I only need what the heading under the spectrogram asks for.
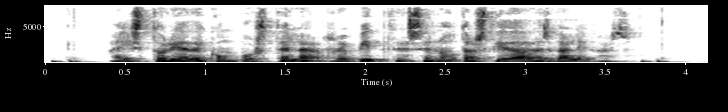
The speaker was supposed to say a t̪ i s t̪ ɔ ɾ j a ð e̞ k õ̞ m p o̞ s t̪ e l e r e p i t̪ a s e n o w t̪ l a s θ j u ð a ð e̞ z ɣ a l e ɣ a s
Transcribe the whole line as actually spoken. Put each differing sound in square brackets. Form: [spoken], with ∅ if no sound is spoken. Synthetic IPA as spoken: a [∅] i s t̪ [o] ɾ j a ð e̞ k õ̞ m p o̞ s t̪ e l [a] r e p i t̪ [e] s e n o w t̪ [ɾ] a s θ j u ð a ð e̞ z ɣ a l e ɣ a s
